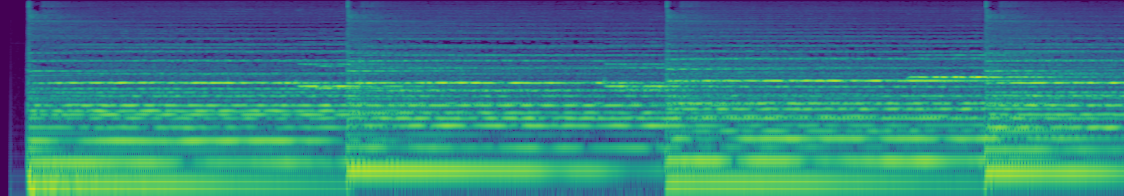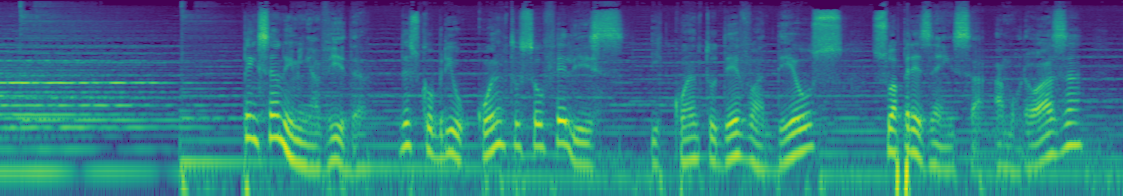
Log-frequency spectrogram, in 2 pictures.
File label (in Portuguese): Dia das Maes de Consideracao, M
